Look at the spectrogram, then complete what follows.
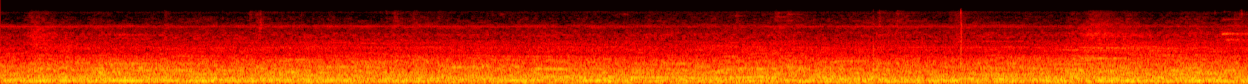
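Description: Steady indoor shopping-mall ambience: an even, low rumble of room noise with faint, indistinct background sounds and no sharp events.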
